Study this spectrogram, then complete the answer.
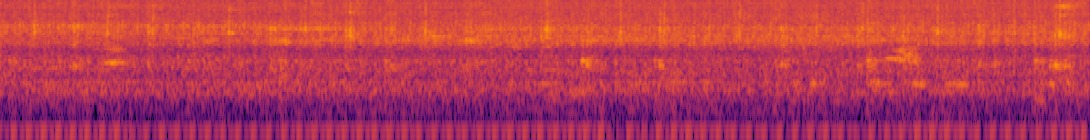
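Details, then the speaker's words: Yamaha NMAX scooter at hot idle, quiet when cold: fast, fairly steady tick about three a second over the engine beat, louder when throttled; worn crankshaft bearing. "jadi bila mana motor ini kita gas dia suaranya nya tambah terdengar"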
